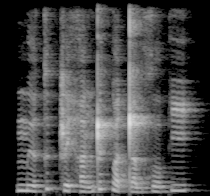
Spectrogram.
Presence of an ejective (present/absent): absent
